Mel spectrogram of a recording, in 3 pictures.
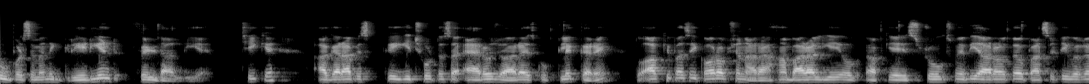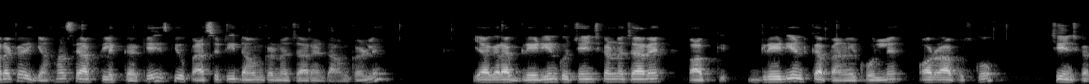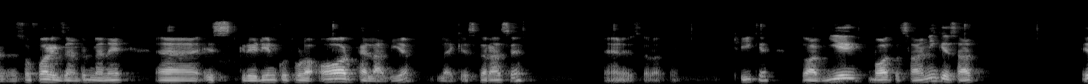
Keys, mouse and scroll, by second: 1.4 click, 5.4 click, 8.7-18.3 drag, 19.1 click, 24.1-32.6 drag.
